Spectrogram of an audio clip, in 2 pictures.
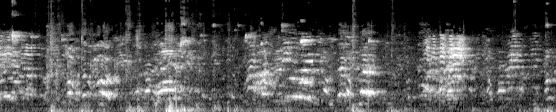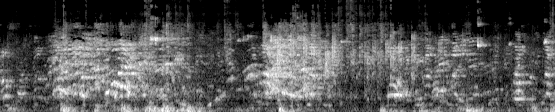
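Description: A basketball thumps on a wooden floor as it is dribbled.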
